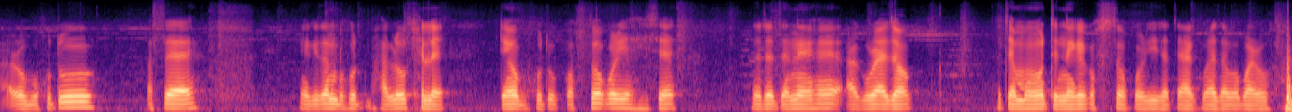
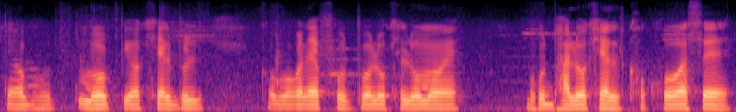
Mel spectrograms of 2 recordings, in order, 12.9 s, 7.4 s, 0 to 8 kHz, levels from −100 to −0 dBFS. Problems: none marked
